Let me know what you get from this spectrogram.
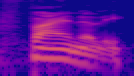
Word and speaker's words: finally: Finally, c'est F-I-N-A-L-L-Y. Finally. T'as des prononciations, oui? Finally. Accent tombé sur premier syllabe là. Finally. F-I-N-A-L-L-Y.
